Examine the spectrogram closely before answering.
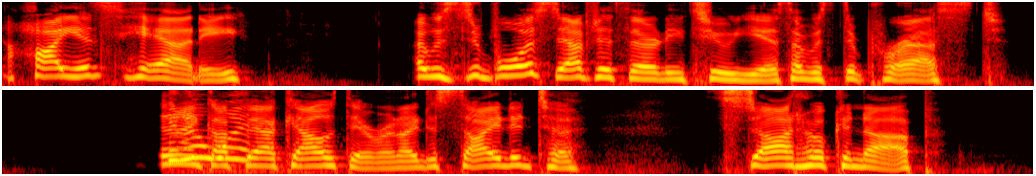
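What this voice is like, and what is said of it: Old New York accent. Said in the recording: “she has like an old New York accent.”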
